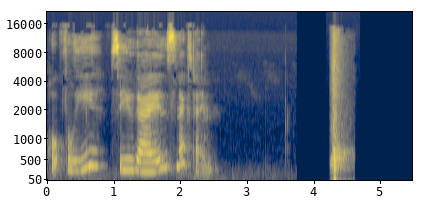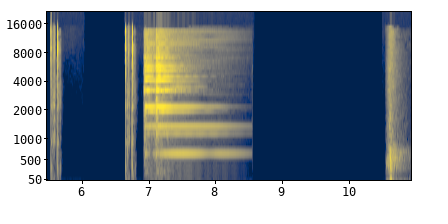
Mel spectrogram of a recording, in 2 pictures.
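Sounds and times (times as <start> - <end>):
bell-like chime: 6.9 - 8.6.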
